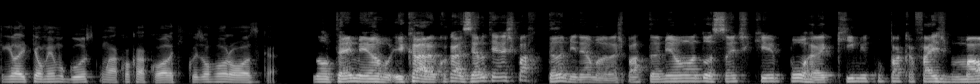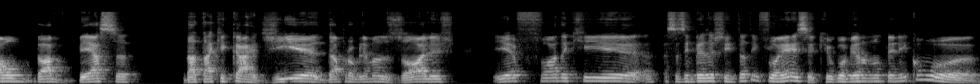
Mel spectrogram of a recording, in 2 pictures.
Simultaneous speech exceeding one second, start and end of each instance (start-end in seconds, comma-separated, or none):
none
